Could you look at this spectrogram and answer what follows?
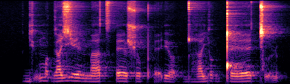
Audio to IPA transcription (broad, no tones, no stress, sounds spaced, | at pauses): ɡʲ ṵ m ɔ ɡ a ʑ eː ɳ m a t͡sʼ ɛː ʂ o pʼ ɛ̰ ɾʲ ɔ | ɖʱ a j o ɡ ǃ ɛː ǀ ṵ ɳ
